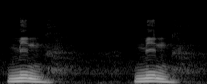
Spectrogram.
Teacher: اذا وقفنا على كلمه منه لابد من بيان الهاء لان الهاء الاخيره هذه حرف ضعيف اذا لم نبينه يتلاشى ولا يظهر فيقول البعض خطا من اين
